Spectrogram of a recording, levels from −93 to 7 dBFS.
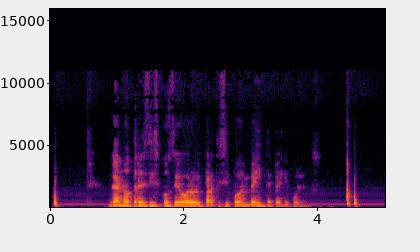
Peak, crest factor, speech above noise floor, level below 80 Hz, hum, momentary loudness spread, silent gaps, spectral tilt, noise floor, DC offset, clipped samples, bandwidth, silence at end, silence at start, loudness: -2 dBFS; 18 dB; 32 dB; -52 dBFS; none; 14 LU; none; -9 dB/octave; -51 dBFS; under 0.1%; under 0.1%; 11 kHz; 0.4 s; 0.05 s; -20 LUFS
